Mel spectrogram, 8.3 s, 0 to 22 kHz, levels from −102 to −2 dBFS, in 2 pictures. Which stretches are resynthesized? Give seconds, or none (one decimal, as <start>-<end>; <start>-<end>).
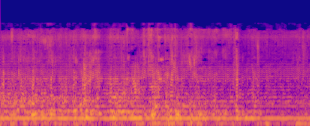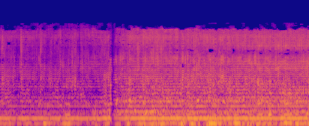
0.0-8.3

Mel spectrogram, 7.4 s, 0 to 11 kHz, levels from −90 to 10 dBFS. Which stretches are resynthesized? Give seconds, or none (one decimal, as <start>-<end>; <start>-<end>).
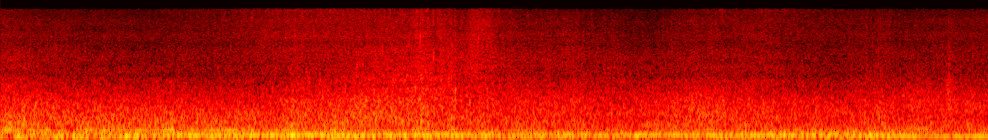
0.0-7.4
